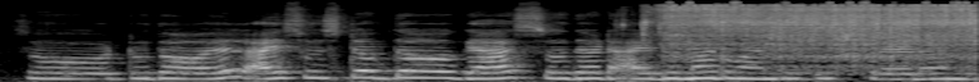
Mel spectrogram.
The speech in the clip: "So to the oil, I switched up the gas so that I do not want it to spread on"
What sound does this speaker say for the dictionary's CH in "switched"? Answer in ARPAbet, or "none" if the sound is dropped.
S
